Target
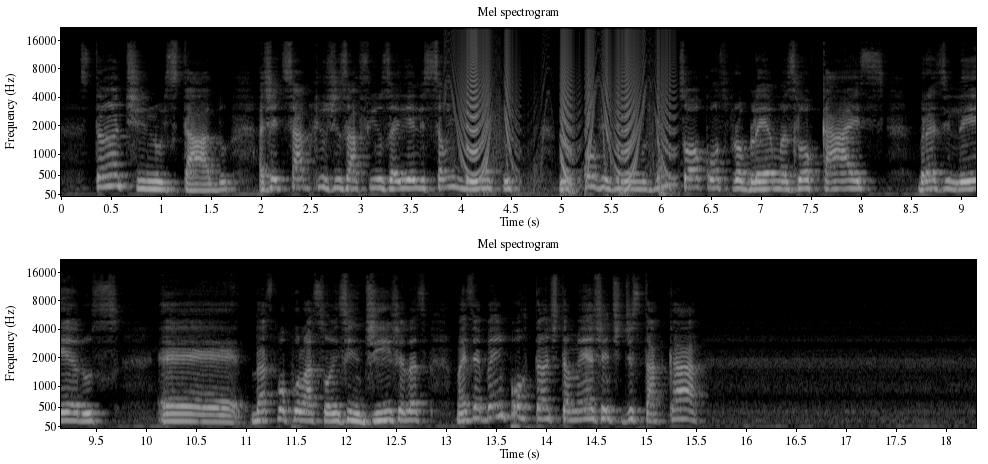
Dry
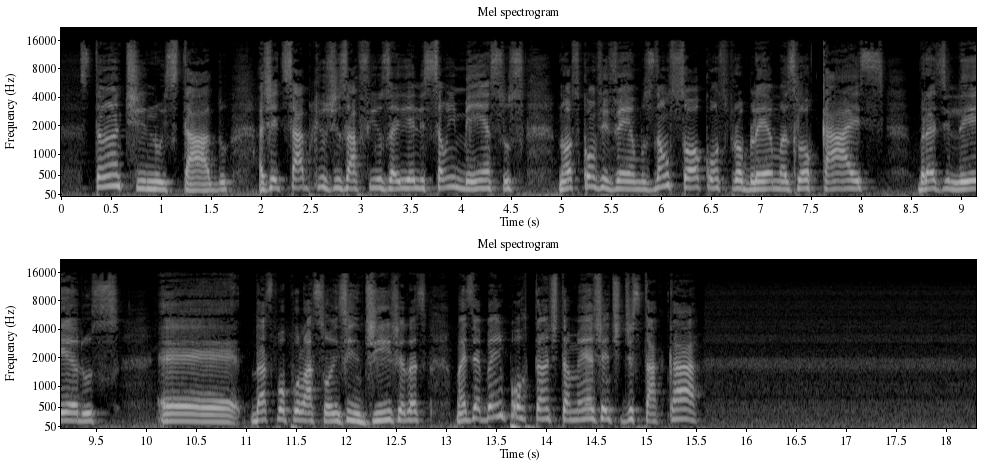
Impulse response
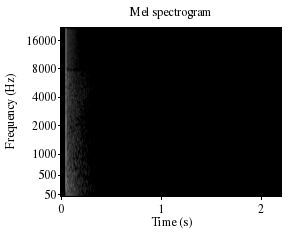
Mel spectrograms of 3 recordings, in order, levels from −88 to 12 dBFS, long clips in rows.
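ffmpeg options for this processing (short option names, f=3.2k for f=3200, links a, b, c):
-filter_complex "[1:a]atrim=start_sample=2205,afade=t=out:st=0.2:d=0.01,atrim=end_sample=9261[a];[0:a][a]afir=irnorm=-1:irlink=0,asplit=3[b][c][d];[b]afade=t=out:st=3.82:d=0.02[e];[c]acrusher=samples=35:mix=1:aa=0.000001:lfo=1:lforange=56:lforate=2,afade=t=in:st=3.82:d=0.02,afade=t=out:st=6.18:d=0.02[f];[d]afade=t=in:st=6.18:d=0.02[g];[e][f][g]amix=inputs=3:normalize=0,volume=-8dB"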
